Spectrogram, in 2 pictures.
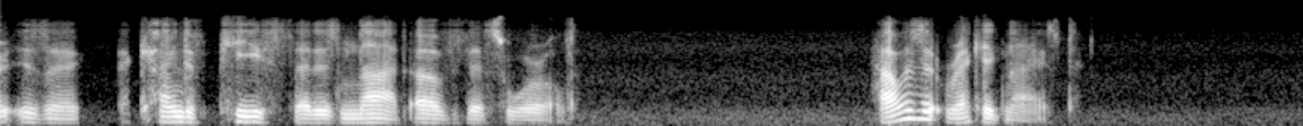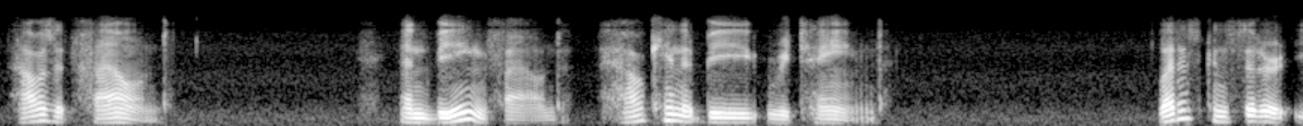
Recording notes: ACIM Daily Conference Call.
